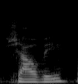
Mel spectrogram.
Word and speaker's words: Shalvey: And this is by Declan Shavely? S-H-A-L-V-E-Y? Shavely? Shelby. I don't know. Anyway. – Shelby. Yeah. Say it like it's spelled.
